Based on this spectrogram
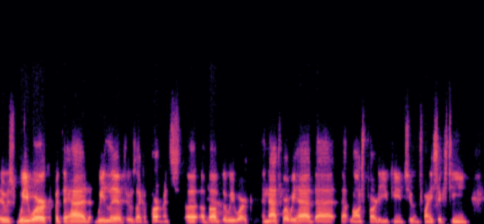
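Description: This man has an unremarkable speaking voice at a medium pitch. He talks at a fairly quick pace. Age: 20s. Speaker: beverage startup founder. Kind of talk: casual interview chat.

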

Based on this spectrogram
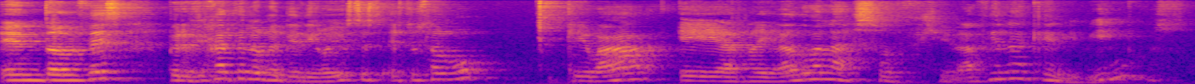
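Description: A woman with a Spanish accent speaks at a fairly quick pace with lively intonation. Noticeable background noise runs underneath. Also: medium pitch for a woman. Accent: Spanish, fully. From Spain, Guadalajara. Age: young. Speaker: podcast co-host. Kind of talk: casual chat.

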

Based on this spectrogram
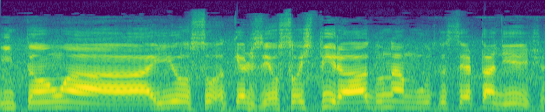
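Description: A man talks over noticeable background noise. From Minas Gerais interior, raised in Espírito Santo. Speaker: amateur singer-songwriter. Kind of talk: street interview. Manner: halting.

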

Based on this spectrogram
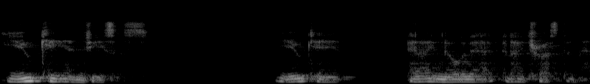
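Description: The voice is calm, gentle and somewhat breathy, with fairly even intonation. It moves at a very slow pace, with long, frequent pauses and big swings in loudness. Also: man, medium pitch for a man. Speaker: priest leading meditation. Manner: slow, calm, reflective, with gentle pauses and a prayerful tone; soft-spoken, intimate, sincere and devotional.

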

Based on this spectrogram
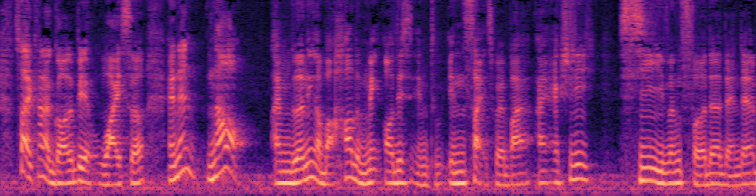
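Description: Speaking fairly quickly with a Singaporean accent, a man uses a medium pitch, ordinary pitch variation and some vocal fry. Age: 30s. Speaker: talk show host. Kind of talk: interview.

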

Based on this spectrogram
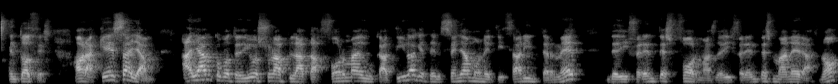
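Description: This man's voice has a bright, sharp tone and sits fairly high in pitch. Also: lively intonation, fairly quick pace. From Spain, Valencia. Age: 30s. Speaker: online business promoter, former soldier. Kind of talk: sales pitch. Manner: casual, frequent filler tags.

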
